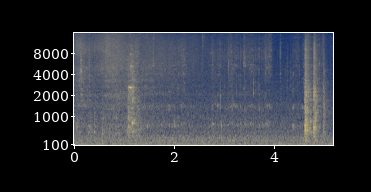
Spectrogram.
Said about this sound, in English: So work slowly, constantly whisking in, allowing the starch granules to gelatinize or swell.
